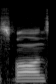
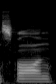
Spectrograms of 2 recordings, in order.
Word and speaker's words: Spohn: So you can find me on Twitter, Steven Spawn, spelled correctly, S-T-E-V-E-N, Spawn, S-P-O-H-N.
